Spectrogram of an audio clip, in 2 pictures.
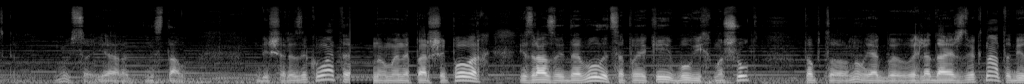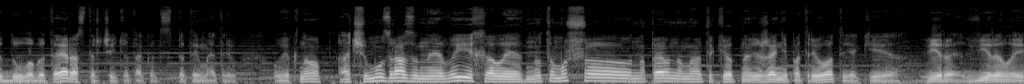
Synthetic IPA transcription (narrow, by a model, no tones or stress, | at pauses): sɐ | nusʲɔ̰janɛst̪ɑw | bʲilʲʃɛɾɪzɪkʊʋɑt̪ɪ | nɔmɛnɛpɛrʃɪjpɔʋerx | izɾɑzʊjd̪ɛʋulˠɪt͡sʲɐpɔjɐkɪjbuwjixmɐʃɾut̪ː | ɔpt̪ɔnujaɡ̚bɪʋɪɦlʲɐd̪ɑjeʃzʋʲiknɑt̪ɔbʲid̪ulˠɔbɐt̪eɛɾɐst̪ɪrt͡ʃɪtʲʋɔt̪ɑkɔt̪spʲjɐt̪ɪmɛt̪ɾʲiw | ʊʋʲiknɔ | ɐt͡ʃɔmuzɾɑzʊnɛʋɪjixɐlˠɪnut̪ɔmuʃt͡ʃɔnɐpɛwnɔmɪt̪ɐkʲiɔt̪nɐʋʲiʒɛnʲːipɐt̪ɾʲiɔt̪ɪjɐkʲi | ʋʲiɾʋʲiɾɪlˠɪ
